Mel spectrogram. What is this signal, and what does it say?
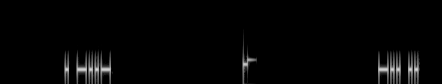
Morse code, heard as a keyed tone, about 42 wpm, 700 Hz. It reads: EX DI
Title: Top Two Letter Combinations in Words 40wpm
